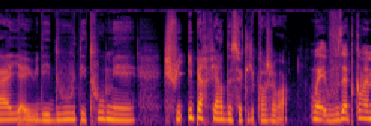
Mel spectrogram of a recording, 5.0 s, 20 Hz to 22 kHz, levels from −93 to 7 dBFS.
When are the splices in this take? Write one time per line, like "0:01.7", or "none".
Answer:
none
